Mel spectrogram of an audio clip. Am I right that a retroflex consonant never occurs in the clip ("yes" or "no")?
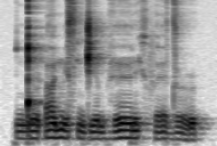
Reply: yes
